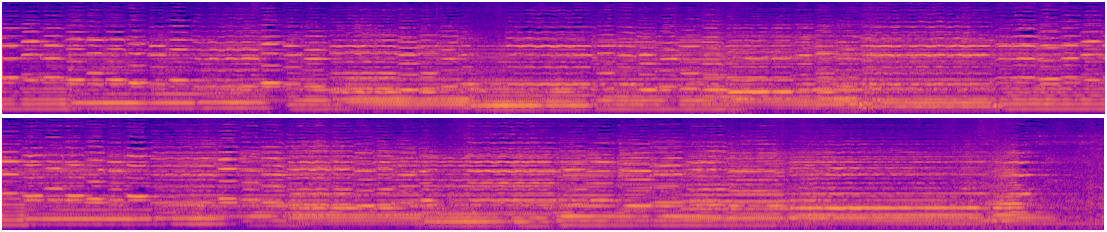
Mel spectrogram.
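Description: Folk string band with several fiddles playing a lively folk tune together over low accompaniment chords that change every second or two. Near the end the band holds a final note and the music drops away.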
